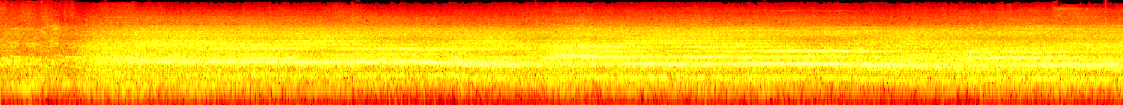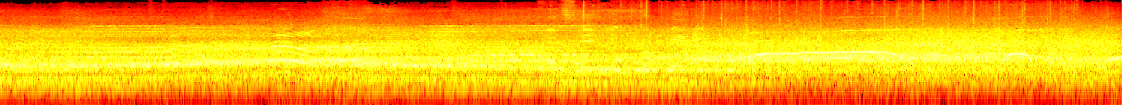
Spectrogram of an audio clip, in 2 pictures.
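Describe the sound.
A huge football stadium crowd at Wembley Stadium roars and chants continuously, thousands of voices blending into a loud, sustained wall of cheering with rising and falling sung tones, swelling louder near the end.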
